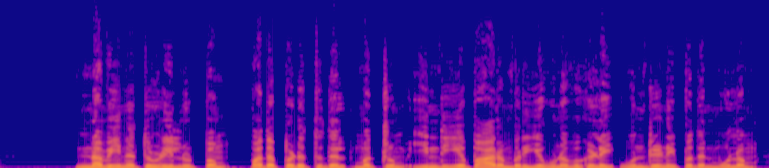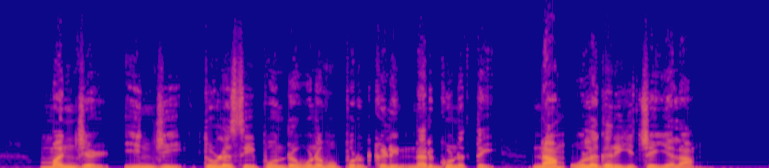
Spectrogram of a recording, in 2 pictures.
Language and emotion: Tamil, neutral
